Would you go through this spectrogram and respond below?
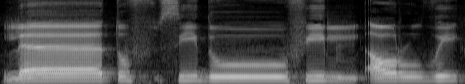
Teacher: یہاں پر را ساکن ہے، اور را سے پہلے حمزہ کے اوپر زبر ہے، تو اس را کو اپنے موٹا پڑھنا ہے۔ آگے حرف ضاد، اس کو بھی اپنے موٹا پڑھنا ہے، فی الارض۔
